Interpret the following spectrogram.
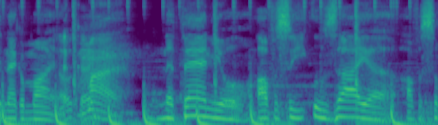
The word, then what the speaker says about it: Nehemiah: That's how you say it. I don't say Netch. I say Nehemiah.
